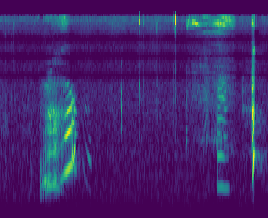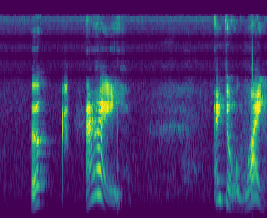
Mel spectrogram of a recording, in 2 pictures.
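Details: Young daughter with hiccups, who first laughs at them and then gets mad: several brief, abrupt voiced gulping sounds at irregular intervals; hiccups.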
